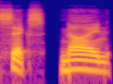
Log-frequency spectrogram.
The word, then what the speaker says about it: 6ix9ine: may 8 1996 known professionally as 69 stylized 6 9 and pronounced 6 9 and formerly as tekashi 69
